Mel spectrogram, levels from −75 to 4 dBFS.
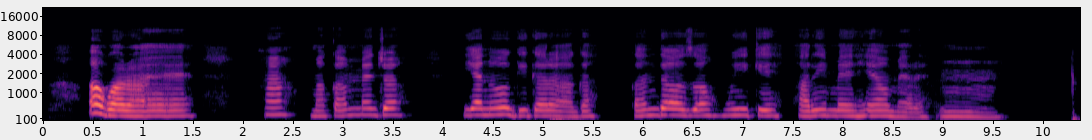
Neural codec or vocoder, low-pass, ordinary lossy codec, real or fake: vocoder, 24 kHz, 100 mel bands, Vocos; 10.8 kHz; none; fake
